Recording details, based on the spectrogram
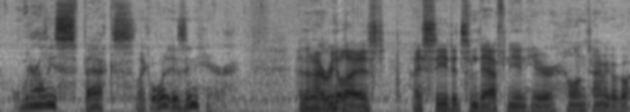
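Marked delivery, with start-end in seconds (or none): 0.2-3.0 high, slow, puzzled wondering. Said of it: "I saw".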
